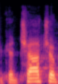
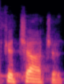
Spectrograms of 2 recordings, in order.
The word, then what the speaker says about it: Gacaca: So what is Gacaca? First of all, how do you spell it? Well, G-A-C, like in French, A-C as in French, A.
